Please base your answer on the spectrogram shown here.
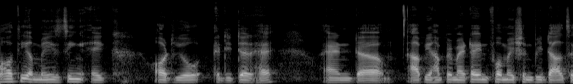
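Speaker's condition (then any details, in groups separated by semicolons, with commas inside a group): No condition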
